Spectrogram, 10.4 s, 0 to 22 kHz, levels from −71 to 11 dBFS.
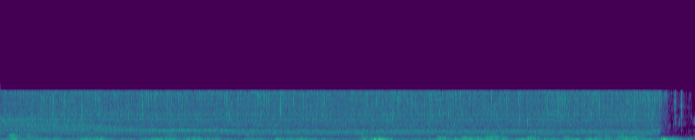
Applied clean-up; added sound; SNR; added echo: none; Sink (filling or washing) / Water tap, faucet; -5 dB; reverberation time 0.7 s.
